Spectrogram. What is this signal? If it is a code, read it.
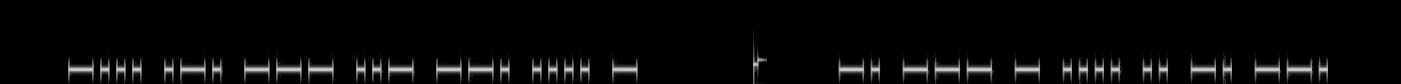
Morse code, heard as a keyed tone, about 15 wpm, 700 Hz. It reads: BROUGHT NOTHING
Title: Sentences from Top 500 Words - New Word Drill - 15wpm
